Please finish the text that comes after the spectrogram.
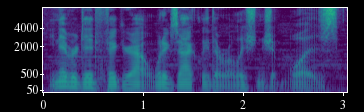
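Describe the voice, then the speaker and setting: A man's voice: deep voice, wildly swooping pitch, fast talker, gravelly, darkish tone, faint music behind. A man reading a scripted adventure story aloud as its narrator. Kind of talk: scripted narration of fan fiction.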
